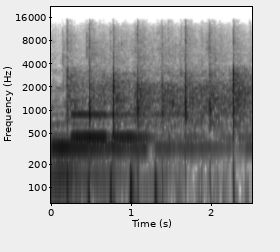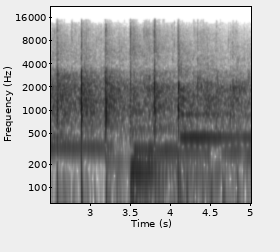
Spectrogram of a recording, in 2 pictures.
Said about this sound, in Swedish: Jag tycker vi applåderar Jesus för vad han precis gjorde.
